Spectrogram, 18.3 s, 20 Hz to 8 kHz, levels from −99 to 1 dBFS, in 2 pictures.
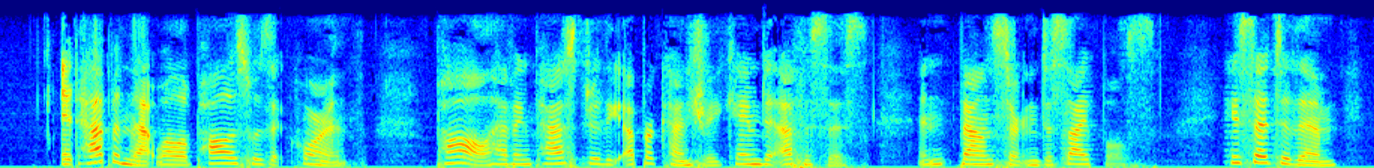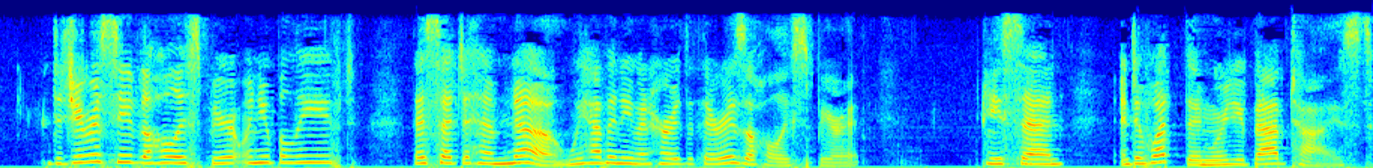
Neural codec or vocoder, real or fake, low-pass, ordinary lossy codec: none; real; 7.2 kHz; AAC, 32 kbps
